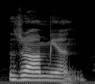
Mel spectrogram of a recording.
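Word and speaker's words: 라면: So, like, like ramyeon.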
